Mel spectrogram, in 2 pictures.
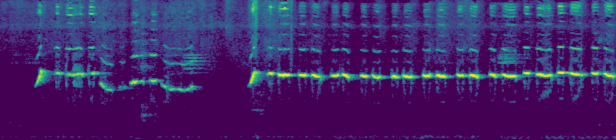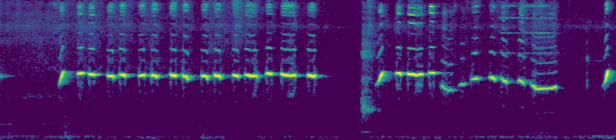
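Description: A cockatiel whistles a song of long, steady high notes broken by quick wavering trills.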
